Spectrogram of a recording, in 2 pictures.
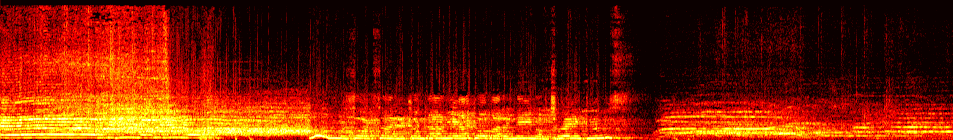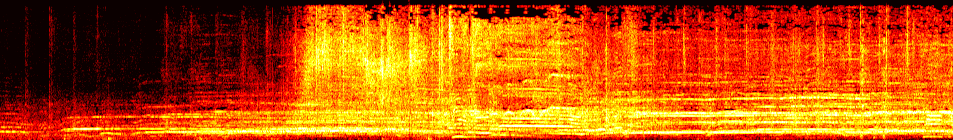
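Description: Men sing into microphones through loud speakers.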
